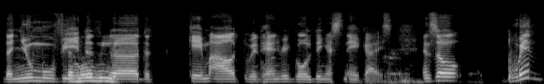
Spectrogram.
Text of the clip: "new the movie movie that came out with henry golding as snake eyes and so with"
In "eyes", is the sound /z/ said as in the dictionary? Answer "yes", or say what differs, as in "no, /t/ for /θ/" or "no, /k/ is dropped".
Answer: no, /s/ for /z/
